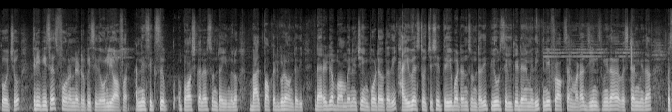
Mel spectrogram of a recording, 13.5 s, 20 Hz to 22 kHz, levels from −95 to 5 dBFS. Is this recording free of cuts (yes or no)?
no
